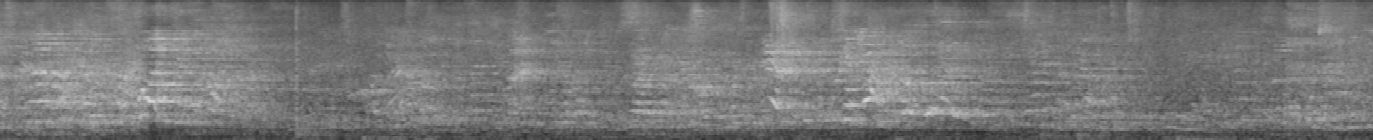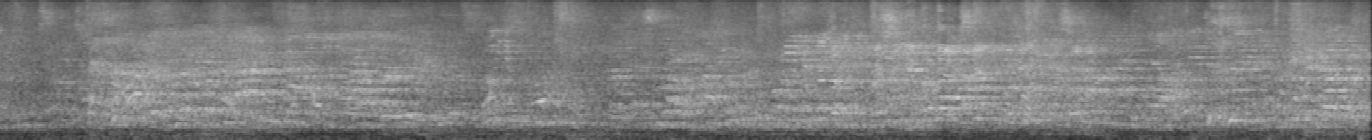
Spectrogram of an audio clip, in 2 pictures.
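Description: A man speaks loudly to a group in an echoing hall.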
